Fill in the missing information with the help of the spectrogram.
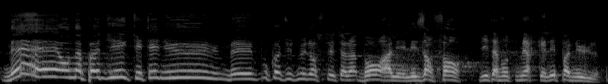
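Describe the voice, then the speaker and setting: A husky, high-pitched man with a darkish tone speaks a little fast as he performs on stage, trading sarcastic jabs with unseen family over a board game. It's a one-man stand-up sketch, and the sound has a long reverb tail.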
